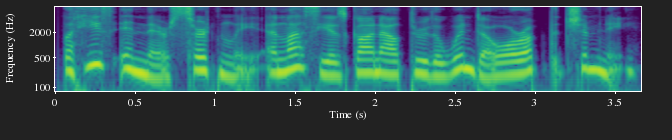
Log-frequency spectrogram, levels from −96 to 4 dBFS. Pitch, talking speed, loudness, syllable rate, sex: 225 Hz, 280 wpm, -16 LUFS, 6.7 syllables/s, female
